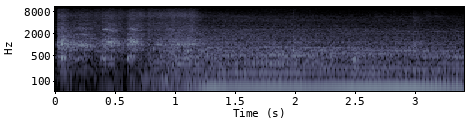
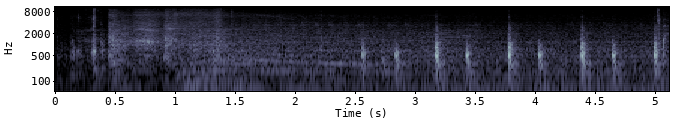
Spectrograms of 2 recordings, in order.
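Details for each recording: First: Hyundai i30 after replacing the worn flexible rubber steering coupling that caused a steering clunk: engine starts and settles to a quiet, even idle with no knock or clunk from the steering. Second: Hyundai i30: the engine starts, then sharp clacking knocks about twice a second come as the steering wheel turns back and forth. The cause is a worn flexible rubber steering coupling on the column, mostly disintegrated, a common Hyundai/Kia fault.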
